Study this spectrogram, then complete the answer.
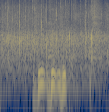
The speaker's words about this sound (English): that would be very appropriate to clap for him, not just one person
